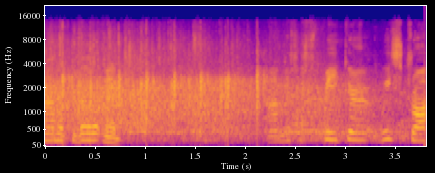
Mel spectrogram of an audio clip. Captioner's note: some Applause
